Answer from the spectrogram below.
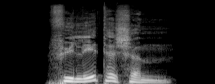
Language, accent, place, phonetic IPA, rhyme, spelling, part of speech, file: German, Germany, Berlin, [fyˈleːtɪʃm̩], -eːtɪʃm̩, phyletischem, adjective, De-phyletischem.ogg
- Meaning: strong dative masculine/neuter singular of phyletisch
